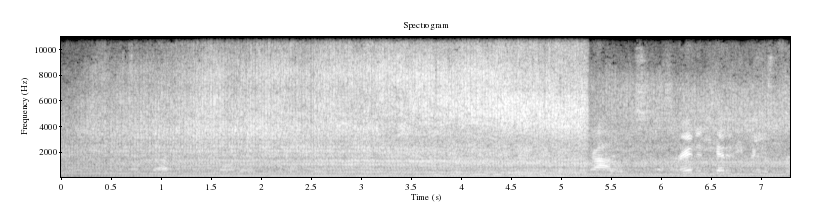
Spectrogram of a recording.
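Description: Hydroplane race boat engine droning as it races at the Valleyfield regatta, a steady loud roar under continuous commentary, with the engine note shifting partway through.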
